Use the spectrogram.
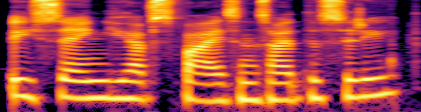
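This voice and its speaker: A woman's voice: medium pitch, little pitch movement, a little fast, faint music behind. A woman game streamer, reading dialogue aloud and talking to her stream.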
